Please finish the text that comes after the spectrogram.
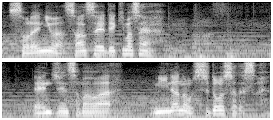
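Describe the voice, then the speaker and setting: A man's voice: on the high side, fast talker, natural voice. A man playing a serious, cool-headed young warrior in an anime-style video game, polite and terse, over music. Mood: serious, reserved.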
